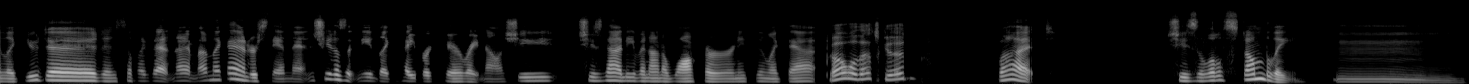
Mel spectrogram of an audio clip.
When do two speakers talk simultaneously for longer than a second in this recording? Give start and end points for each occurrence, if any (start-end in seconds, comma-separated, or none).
none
